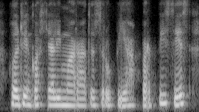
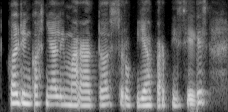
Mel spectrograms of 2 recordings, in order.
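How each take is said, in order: No difference in how they are said.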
